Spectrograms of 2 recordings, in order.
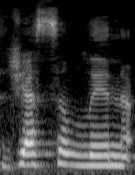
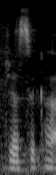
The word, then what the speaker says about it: Jesselyn: so sorry God everybody it's jesselin radic she was courtious enough not to correct me it's not Jessica I beg your pardon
